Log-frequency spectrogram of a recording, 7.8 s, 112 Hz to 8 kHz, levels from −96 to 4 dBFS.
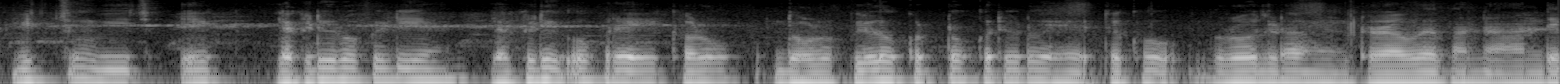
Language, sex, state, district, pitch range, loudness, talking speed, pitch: Marwari, male, Rajasthan, Nagaur, 105-120 Hz, -28 LUFS, 170 wpm, 110 Hz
